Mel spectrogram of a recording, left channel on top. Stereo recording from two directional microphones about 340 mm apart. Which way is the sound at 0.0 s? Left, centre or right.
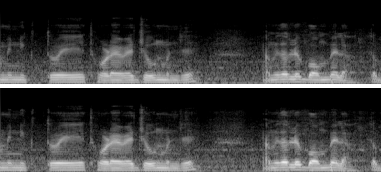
Centre.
